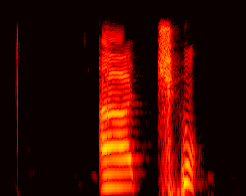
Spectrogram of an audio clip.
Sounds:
Sneeze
